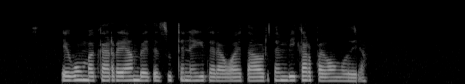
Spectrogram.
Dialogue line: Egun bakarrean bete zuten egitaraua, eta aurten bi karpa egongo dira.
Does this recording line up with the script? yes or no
yes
